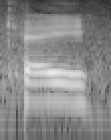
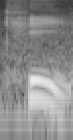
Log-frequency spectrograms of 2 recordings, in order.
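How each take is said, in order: First: The word is said to rhyme with "day". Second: The word is said to rhyme with "see".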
